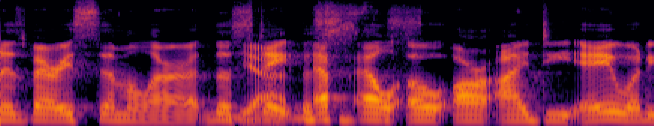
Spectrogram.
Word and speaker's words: Florida: I say Florida. I pronounce O, but a lot of people who I think it's a Jersey thing too would say what? – Florida. – Yeah. Yeah. That sounds very New Jersey to me.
